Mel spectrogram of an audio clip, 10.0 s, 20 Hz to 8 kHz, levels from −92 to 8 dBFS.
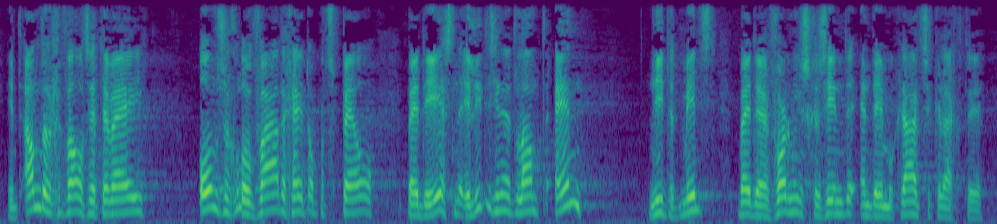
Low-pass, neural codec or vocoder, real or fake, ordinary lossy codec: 7.2 kHz; none; real; none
